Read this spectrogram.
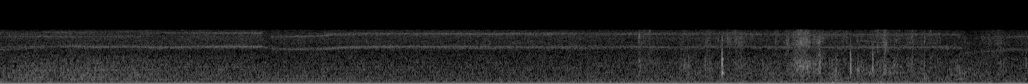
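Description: A small drone hums with a steady high whine overhead.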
